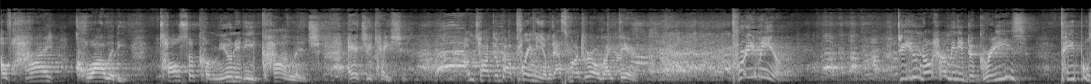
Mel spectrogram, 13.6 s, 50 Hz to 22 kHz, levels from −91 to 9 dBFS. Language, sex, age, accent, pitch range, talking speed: English, male, 40-59, American, 240-405 Hz, 105 wpm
